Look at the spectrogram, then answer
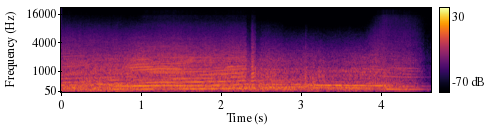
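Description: A BMW Vision Gran Turismo concept car in Gran Turismo 7, with a 3-litre twin-turbo inline-6 making 542 horsepower, revs loudly and continuously as its engine pitch rises and shifts, with a brief gear-change dip near the end.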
